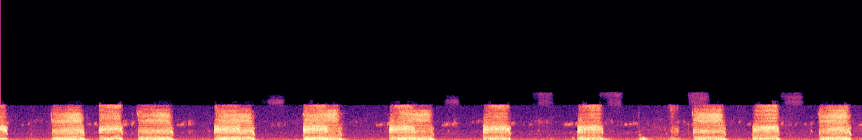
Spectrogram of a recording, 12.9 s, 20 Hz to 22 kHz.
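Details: At 11:26 pm on 23 April 2018 an owl ventures onto a porch and eyes a playground, giving about thirteen rasping, broadband hisses, some doubled, in an uneven run roughly once a second.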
